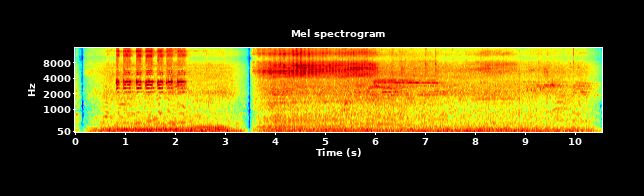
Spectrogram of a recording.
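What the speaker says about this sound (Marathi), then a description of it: "फुल ट्रॅफिक जाम आहे." Busy road in a full traffic jam near the ISKCON temple in Kharghar, with dense engine rumble and car horns tooting through steady, loud traffic noise.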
